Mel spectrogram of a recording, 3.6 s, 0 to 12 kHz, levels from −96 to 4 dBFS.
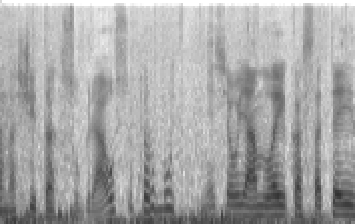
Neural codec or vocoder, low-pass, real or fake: none; 10.8 kHz; real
